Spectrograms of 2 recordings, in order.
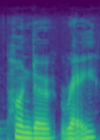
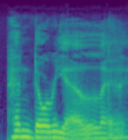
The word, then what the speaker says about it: Pend Oreille: And I think I said that right. Lake Pere. Uh, yes, I did look up how to pronounce it. And And I'm glad I did cuz otherwise I was going to be like Lake Pandorael. So that's what I was going to call it.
